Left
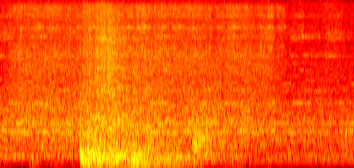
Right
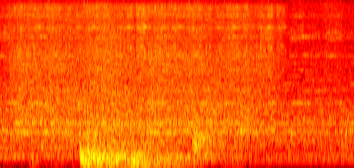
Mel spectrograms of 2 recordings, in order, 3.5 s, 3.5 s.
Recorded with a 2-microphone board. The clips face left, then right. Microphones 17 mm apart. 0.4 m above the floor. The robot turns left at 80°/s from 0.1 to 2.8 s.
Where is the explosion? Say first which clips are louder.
Left 7 dB; 155° left, 0.6 m; by 2.0 s 55° left, 0.6 m.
